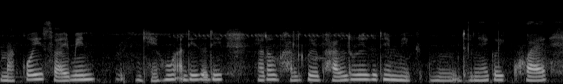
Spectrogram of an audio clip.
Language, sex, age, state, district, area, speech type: Assamese, female, 45-60, Assam, Dibrugarh, rural, spontaneous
